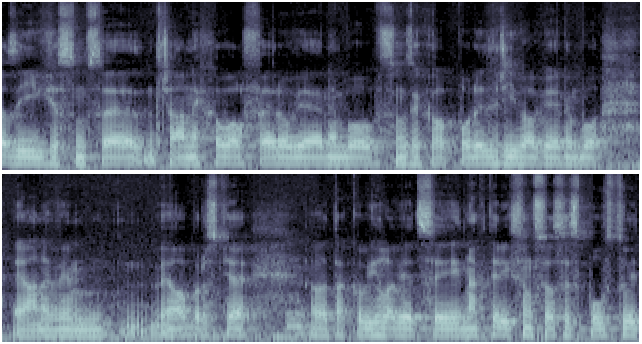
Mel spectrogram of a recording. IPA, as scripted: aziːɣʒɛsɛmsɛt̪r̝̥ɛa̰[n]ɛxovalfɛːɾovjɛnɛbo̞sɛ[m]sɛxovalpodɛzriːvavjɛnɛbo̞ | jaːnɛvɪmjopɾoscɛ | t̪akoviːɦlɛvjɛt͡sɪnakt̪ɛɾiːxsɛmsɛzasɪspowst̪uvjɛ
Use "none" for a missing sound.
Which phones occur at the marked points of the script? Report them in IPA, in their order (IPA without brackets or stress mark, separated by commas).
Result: n, m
